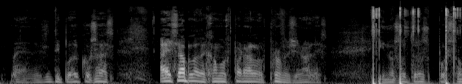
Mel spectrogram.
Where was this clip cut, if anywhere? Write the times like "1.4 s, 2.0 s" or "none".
1.9 s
